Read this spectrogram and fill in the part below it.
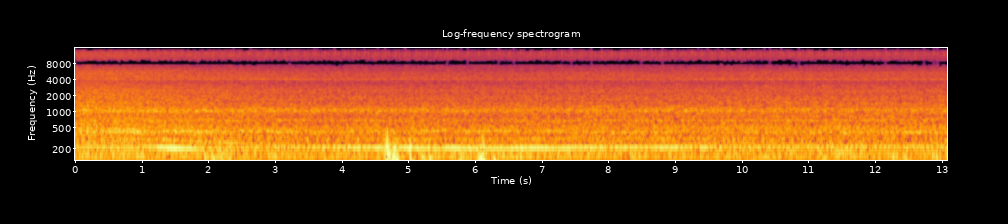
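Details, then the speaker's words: Ford F-150 5.4L Triton 3V V8 at first start after replacing the VCT/VVT solenoid: smooth, steady idle with a few small bumps and no knocking or surging, only the usual ticking; a healthy engine with no leaks or vibration. "what do you guys think sounds sounds good healthy engine"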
